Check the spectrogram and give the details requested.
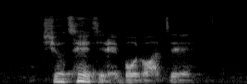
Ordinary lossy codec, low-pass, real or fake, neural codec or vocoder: AAC, 64 kbps; 9.9 kHz; fake; codec, 16 kHz in and 24 kHz out, 2.2 kbps, FireRedTTS-2 codec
